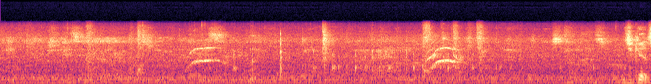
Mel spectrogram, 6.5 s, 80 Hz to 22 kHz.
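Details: Miniature dachshund at home during the delivery of the fifth and last puppy of a litter, Sunday evening, April 19, 2009, the pup stuck and pulled out; two short arched squeals, rising then falling, about two seconds apart, amid handling rustle.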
